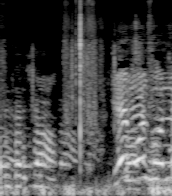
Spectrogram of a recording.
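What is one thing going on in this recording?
A bat strikes a cricket ball with a sharp crack.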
